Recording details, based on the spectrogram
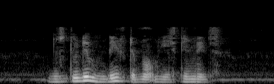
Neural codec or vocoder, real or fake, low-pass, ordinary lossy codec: autoencoder, 22.05 kHz, a latent of 192 numbers a frame, VITS, trained on one speaker; fake; 7.2 kHz; MP3, 24 kbps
